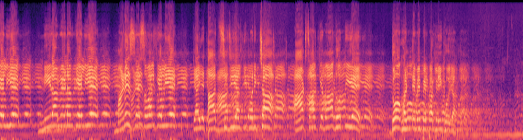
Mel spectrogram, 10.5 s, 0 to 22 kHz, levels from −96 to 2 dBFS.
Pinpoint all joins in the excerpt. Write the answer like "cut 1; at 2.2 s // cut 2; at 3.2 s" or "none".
cut 1; at 4.2 s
